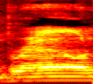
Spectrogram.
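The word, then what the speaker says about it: Braun: a game all right that's okay ibaji christian brown it's spelled brawn but they pronounce it brown dejuan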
